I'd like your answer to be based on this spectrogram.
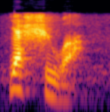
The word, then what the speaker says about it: Yeshua: Yahweh saves is the meaning of the name Jesus, Yeshua, the Hebrew pronunciation of Jesus.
